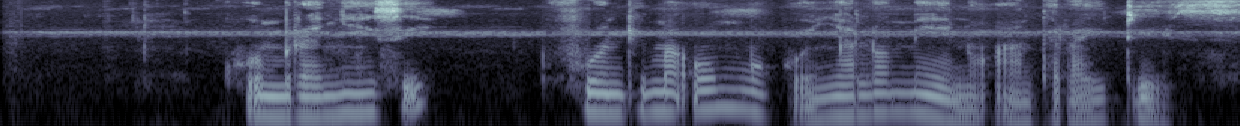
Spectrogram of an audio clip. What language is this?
Luo (Kenya and Tanzania)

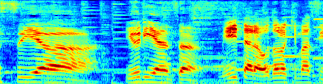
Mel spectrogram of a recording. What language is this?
Japanese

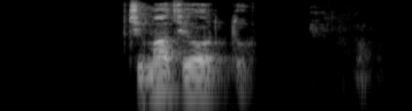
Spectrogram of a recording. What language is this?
Laz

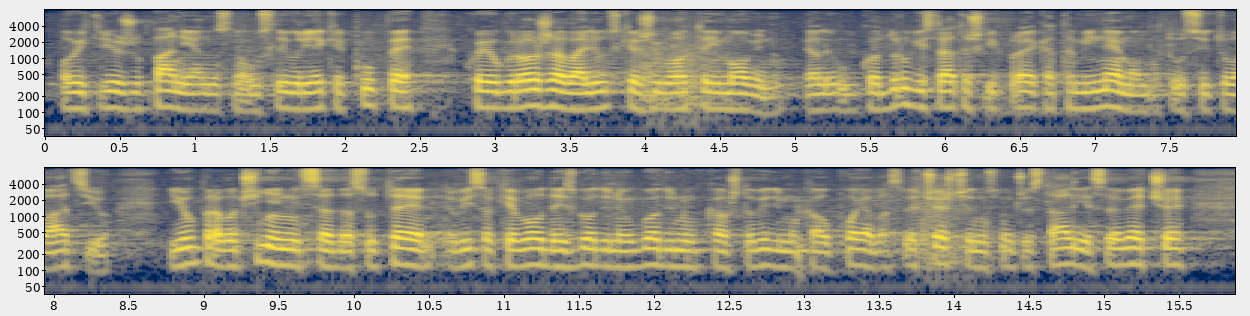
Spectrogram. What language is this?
Croatian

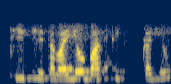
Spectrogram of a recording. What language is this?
Maithili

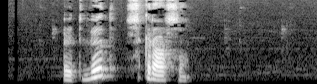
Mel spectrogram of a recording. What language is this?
Western Frisian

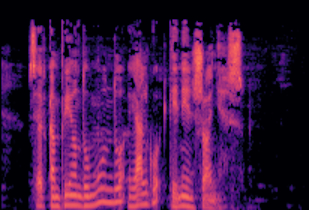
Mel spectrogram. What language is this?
Galician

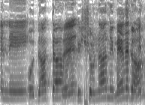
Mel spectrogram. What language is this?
Hebrew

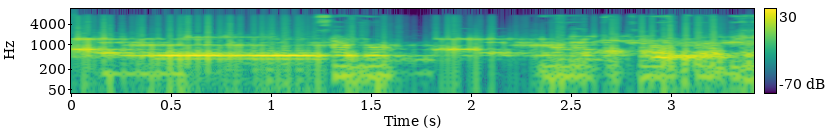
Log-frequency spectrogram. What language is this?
Bangla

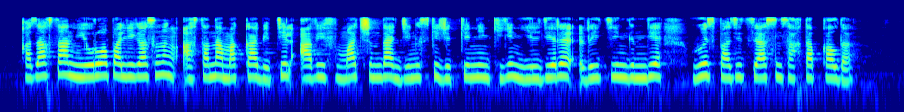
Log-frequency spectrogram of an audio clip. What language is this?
Kazakh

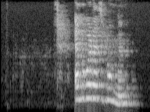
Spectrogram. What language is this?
Kabyle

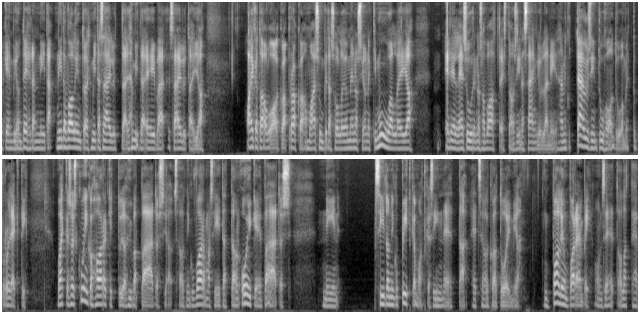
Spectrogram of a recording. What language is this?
Finnish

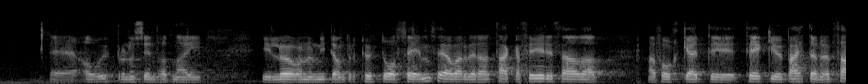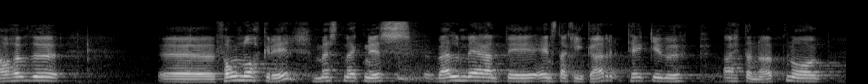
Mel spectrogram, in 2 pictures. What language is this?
Icelandic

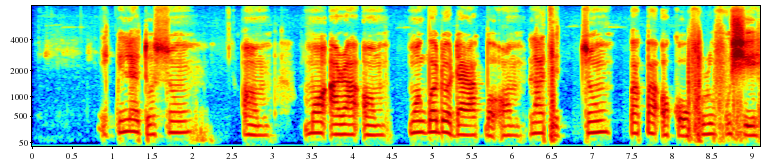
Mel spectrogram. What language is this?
Yoruba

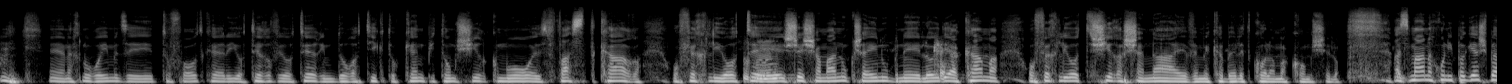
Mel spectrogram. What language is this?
Hebrew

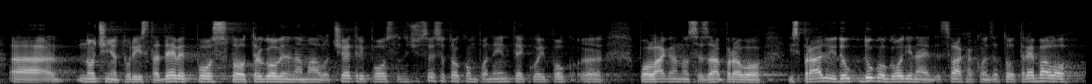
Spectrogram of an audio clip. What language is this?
Croatian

